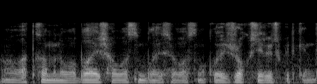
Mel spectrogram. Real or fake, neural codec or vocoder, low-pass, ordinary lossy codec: real; none; 7.2 kHz; AAC, 48 kbps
